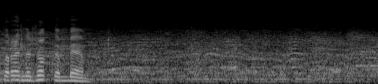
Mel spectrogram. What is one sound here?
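A crowd murmurs in an open-air stadium.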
